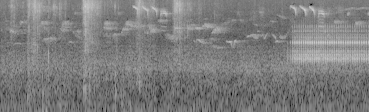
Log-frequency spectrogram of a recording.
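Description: A lesser spotted woodpecker calls near the end, a rapid, high-pitched run of repeated notes. Before it come scattered, softer bird chirps over a steady low rumble.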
